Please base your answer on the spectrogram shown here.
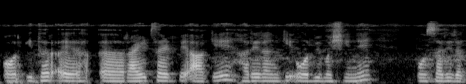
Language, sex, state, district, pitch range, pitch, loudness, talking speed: Hindi, female, Haryana, Rohtak, 155-170 Hz, 160 Hz, -21 LUFS, 220 wpm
